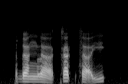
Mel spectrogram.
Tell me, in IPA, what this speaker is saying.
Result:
ɗ a˧ ŋ l aː˧˩ k a˦˥ k̚ s a̰˧˥ j

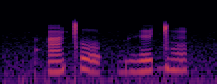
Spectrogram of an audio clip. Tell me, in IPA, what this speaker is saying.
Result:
ʔ ã ǀ o | ɡʱ ø ɡ͡ǀ õ

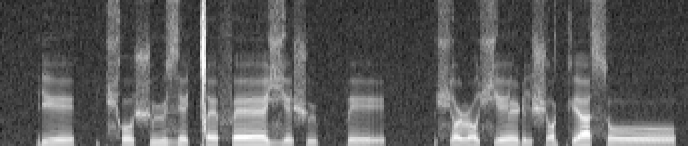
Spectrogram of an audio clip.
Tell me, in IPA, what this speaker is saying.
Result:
ɾʲ e | t͡ɕʰ o ʃ ʉ z e ǀ ɛ f ɛː ʑ e ʃ ʉ pː e | ɕ ɔ ɭ ɔ ɕ eː ɽ i ʃ ɔ kʲ a s oː

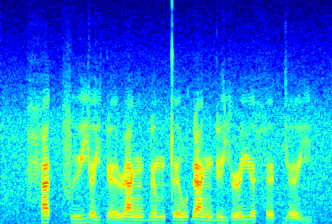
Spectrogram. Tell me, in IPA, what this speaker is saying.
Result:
h a˦˥ t̚ f ɨ˧˥ j ə˨˩ j ɗ əː˨˩˨ ɹ a˧ ŋ ɓ ə˧ m t̪ ə˧˥ w ɗ a˧ ŋ ɗ ɨ˨˩ j ɹ i˧ ə̯ h əː˨˩ t̚ j ə˨˩˦ j

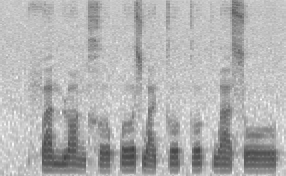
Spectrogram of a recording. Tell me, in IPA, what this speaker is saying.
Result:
f a˥ n ɻ ɑ˥˩ ŋ x ɤ˧˥ p ɤ˥ s w a˨ ɪ̯ k ɤ˥˩ k ɤ˥ k w ä˥˩ s o˥ ʊ̯

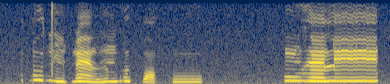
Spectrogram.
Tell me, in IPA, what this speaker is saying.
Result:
ɗ u˦ d ĩ˨ ɓ ɛ̃˦˨ v ĩ˦ ɡʷ ɨ˦ p ɔ˨ k u˧ | ũ˦ ɣ ɛ̃˦ l eː˦

